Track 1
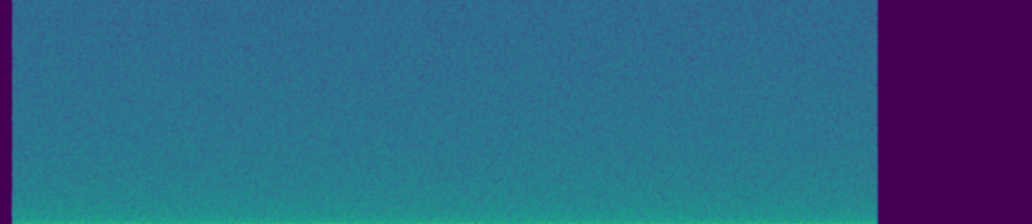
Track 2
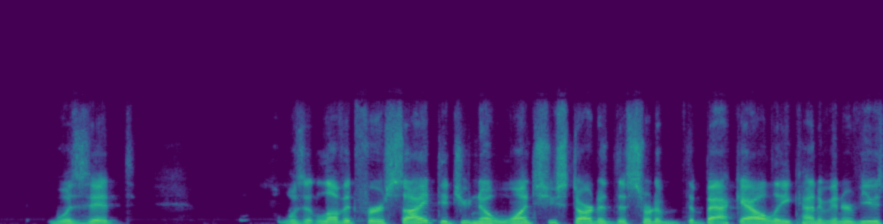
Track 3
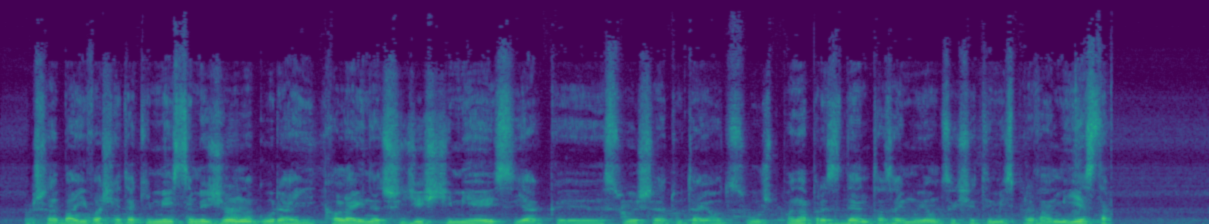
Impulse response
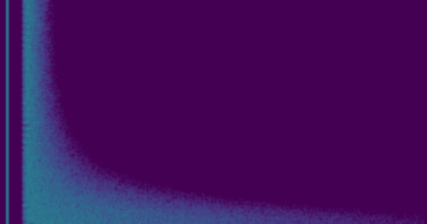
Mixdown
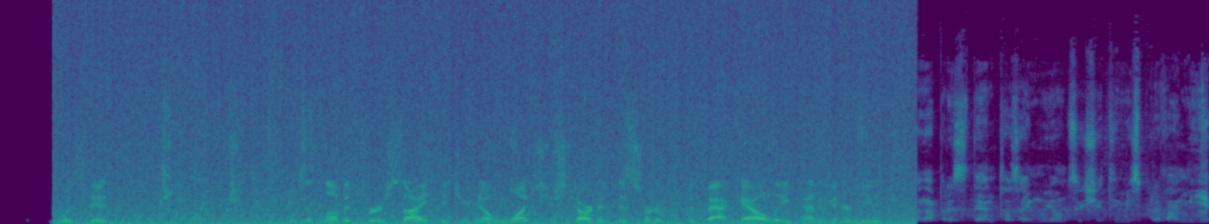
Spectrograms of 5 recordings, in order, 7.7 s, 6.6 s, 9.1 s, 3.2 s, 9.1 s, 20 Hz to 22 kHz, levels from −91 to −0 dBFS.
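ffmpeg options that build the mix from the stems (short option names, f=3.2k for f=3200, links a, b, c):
-filter_complex "[0:a]alimiter=limit=-24dB:level=0:latency=1:release=216,adelay=300,volume=-3.5dB[a];[1:a]highpass=310,volume=-9.5dB,asplit=2[b][c];[2:a]highpass=f=1k:w=0.5412,highpass=f=1k:w=1.3066,adelay=950,volume=-4.5dB[d];[c]apad=whole_len=441954[e];[d][e]sidechaincompress=threshold=-44dB:ratio=8:attack=16:release=420[f];[a][b][f]amix=inputs=3:normalize=0"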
